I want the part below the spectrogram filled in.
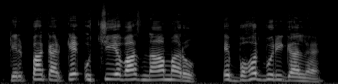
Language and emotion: Punjabi, disgusted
